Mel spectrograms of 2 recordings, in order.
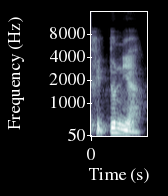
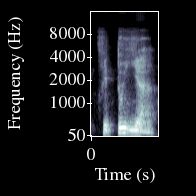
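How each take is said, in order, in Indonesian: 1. Bunyi n dibaca jelas. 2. Bunyi n melebur ke bunyi berikutnya. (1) "tapi fid dunya" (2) "bukan fid, fiduya"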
